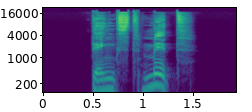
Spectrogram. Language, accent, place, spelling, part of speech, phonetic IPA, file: German, Germany, Berlin, denkst mit, verb, [ˌdɛŋkst ˈmɪt], De-denkst mit.ogg
- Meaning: second-person singular present of mitdenken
